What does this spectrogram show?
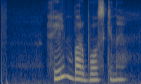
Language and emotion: Russian, neutral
